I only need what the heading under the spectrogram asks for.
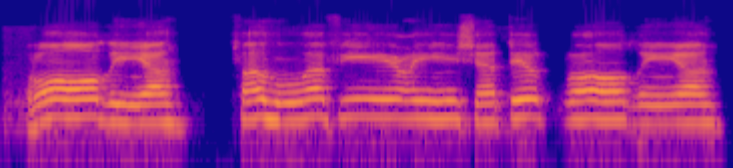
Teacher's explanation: تا کو ہم ہا میں چینج کر رہے ہیں وقف کی صورت میں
